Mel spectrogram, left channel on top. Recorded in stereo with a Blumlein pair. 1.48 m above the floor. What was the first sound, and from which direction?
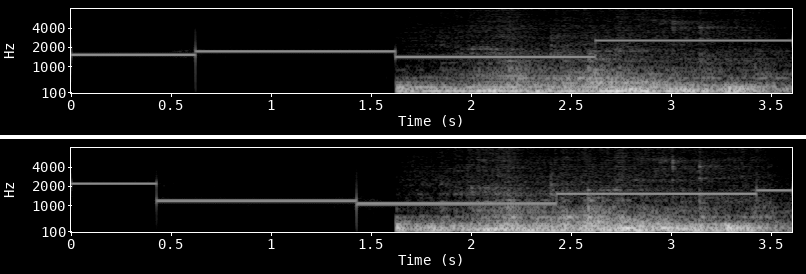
A sliding door, 20° right.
